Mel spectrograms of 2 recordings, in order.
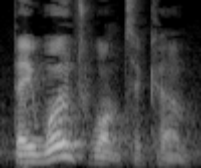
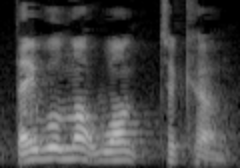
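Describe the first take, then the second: First: Will not is contracted into one syllable. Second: Will not is said as two full words. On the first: "Notice the change from will not to won't" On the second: "may be shortened to"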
